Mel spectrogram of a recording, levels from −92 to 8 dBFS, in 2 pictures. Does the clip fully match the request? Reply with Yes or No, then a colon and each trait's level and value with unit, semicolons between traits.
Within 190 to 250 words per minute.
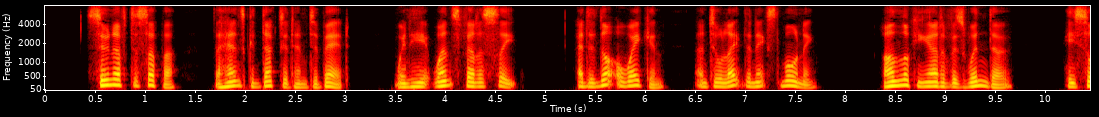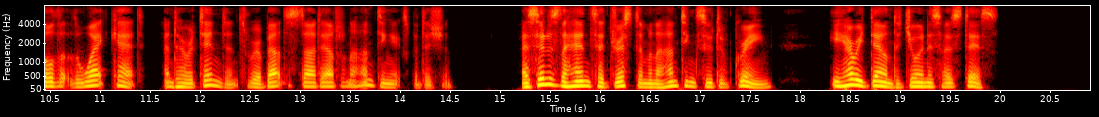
Yes: average, 200 wpm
